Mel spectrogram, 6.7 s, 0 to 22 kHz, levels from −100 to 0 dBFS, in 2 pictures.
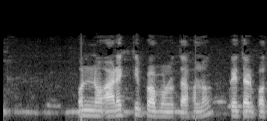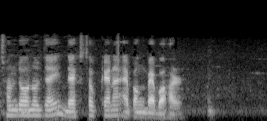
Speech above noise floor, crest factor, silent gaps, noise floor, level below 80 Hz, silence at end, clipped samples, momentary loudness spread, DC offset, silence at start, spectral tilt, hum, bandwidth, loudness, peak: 40 dB; 22 dB; none; -62 dBFS; -60 dBFS; 0.7 s; under 0.1%; 9 LU; under 0.1%; 0.05 s; -5 dB/octave; none; 7.8 kHz; -23 LUFS; -2 dBFS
